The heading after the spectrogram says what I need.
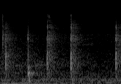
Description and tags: loop007-Squeaks
floor, home, loops, recording, squeaks, stereo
